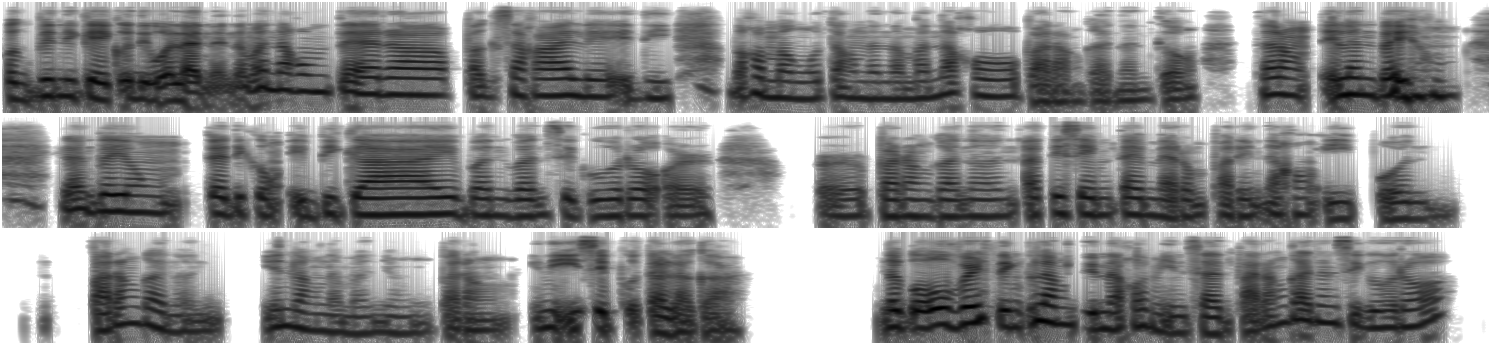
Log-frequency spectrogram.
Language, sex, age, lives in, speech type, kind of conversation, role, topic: Filipino, female, 40-44, Philippines, conversation, advice, user, Paano ko mababawasan ang utang at makapag-iipon nang sabay?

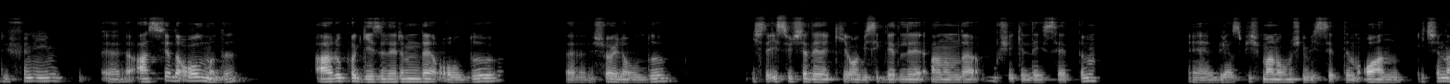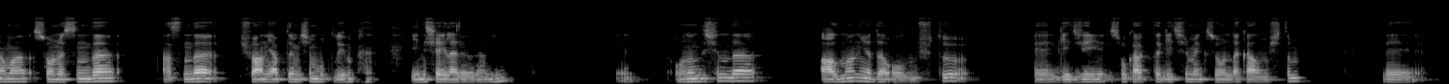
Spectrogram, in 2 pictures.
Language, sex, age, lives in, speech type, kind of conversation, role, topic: Turkish, male, 20-24, Netherlands, conversation, podcast, guest, Bir keşif gezisinde unutamadığın bir anıyı anlatır mısın?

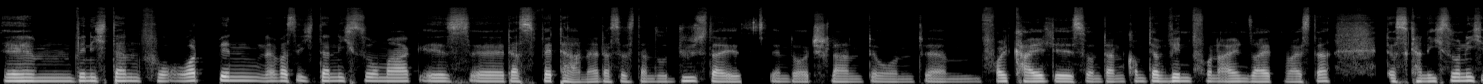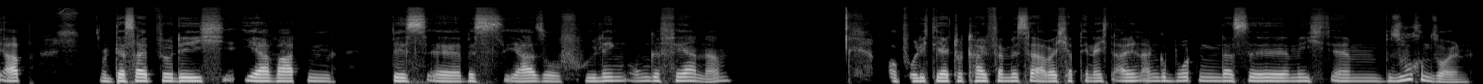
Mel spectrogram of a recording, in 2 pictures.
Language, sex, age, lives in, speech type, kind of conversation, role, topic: German, male, 40-44, Spain, conversation, advice, user, Wie gehst du mit Heimweh nach Freunden und vertrauten Orten um?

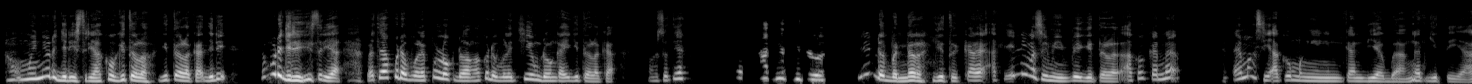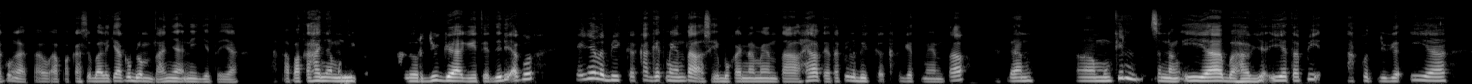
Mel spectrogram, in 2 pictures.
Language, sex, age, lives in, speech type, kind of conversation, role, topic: Indonesian, male, 30-34, Indonesia, conversation, advice, user, Bagaimana Anda memulai hidup bersama setelah menikah dan menyesuaikan peran masing-masing?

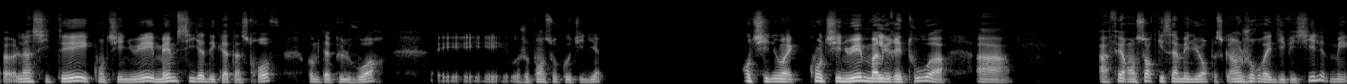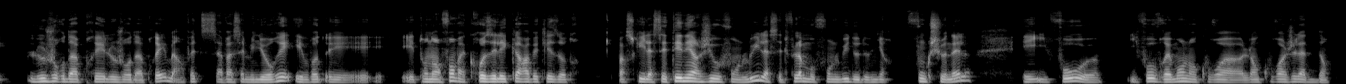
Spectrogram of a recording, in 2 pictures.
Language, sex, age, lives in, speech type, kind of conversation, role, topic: French, male, 25-29, France, conversation, advice, advisor, Comment établir des limites claires et répartir les responsabilités entre frères et sœurs ?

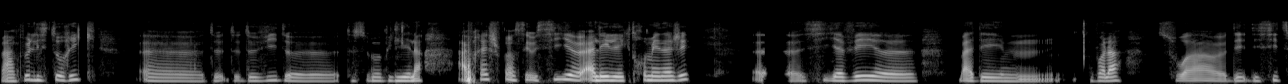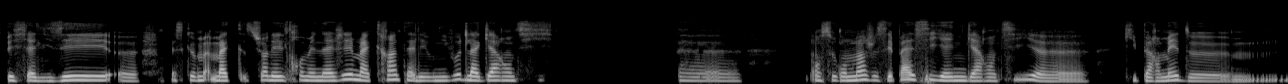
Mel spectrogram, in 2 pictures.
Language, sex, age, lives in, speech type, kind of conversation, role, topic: French, female, 35-39, France, conversation, advice, user, Comment reconnaître si un vêtement ou un produit est de bonne qualité et durable ?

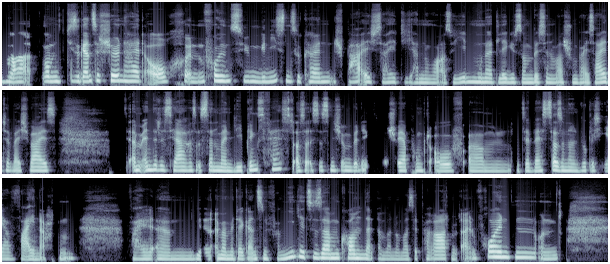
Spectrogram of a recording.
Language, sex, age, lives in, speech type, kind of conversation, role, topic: German, female, 30-34, Germany, conversation, advice, user, Wie kann ich damit umgehen, dass mich mehrere Rechnungen und Schuldenzahlungen überfordern?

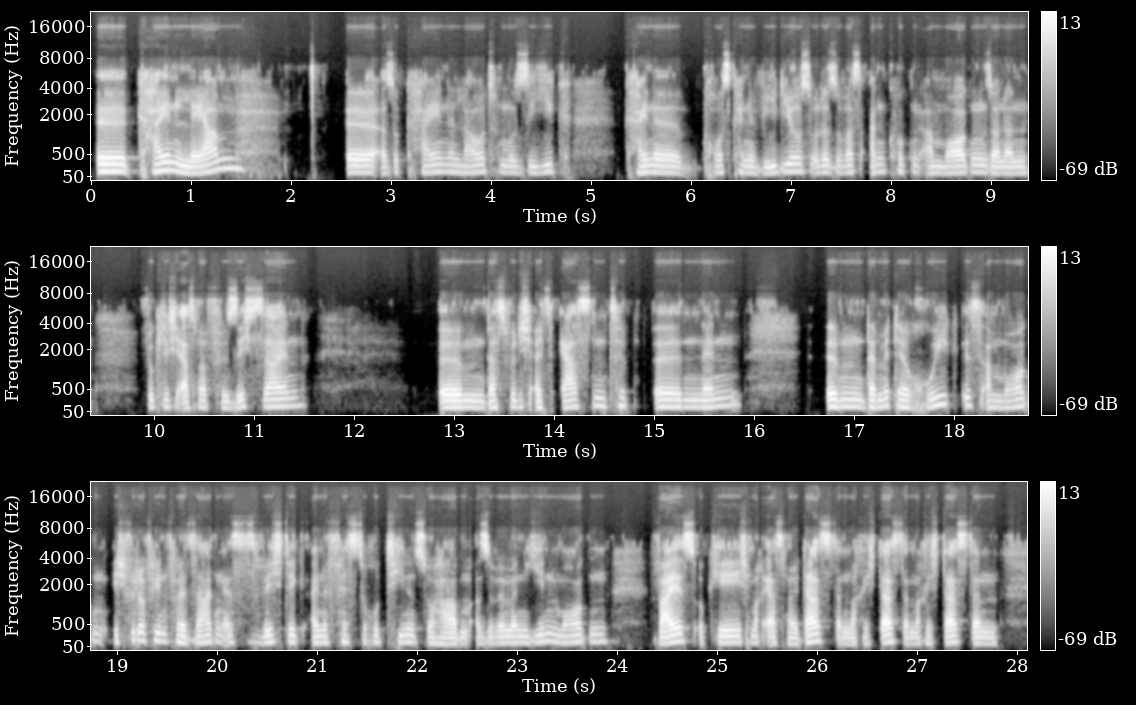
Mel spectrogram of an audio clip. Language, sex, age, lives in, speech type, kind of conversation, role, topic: German, male, 18-19, Germany, conversation, podcast, guest, Wie läuft deine Morgenroutine zu Hause meistens ab?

